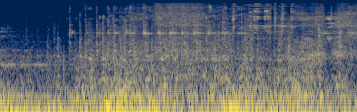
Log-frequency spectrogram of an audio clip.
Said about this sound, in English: It's working. Door's rising.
